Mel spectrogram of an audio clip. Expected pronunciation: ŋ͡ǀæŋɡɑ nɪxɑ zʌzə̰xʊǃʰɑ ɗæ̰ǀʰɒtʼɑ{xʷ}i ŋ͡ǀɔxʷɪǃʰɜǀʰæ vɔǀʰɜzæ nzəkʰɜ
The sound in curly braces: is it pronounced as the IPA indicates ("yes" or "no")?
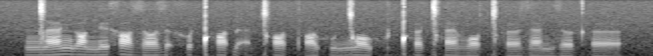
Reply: yes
